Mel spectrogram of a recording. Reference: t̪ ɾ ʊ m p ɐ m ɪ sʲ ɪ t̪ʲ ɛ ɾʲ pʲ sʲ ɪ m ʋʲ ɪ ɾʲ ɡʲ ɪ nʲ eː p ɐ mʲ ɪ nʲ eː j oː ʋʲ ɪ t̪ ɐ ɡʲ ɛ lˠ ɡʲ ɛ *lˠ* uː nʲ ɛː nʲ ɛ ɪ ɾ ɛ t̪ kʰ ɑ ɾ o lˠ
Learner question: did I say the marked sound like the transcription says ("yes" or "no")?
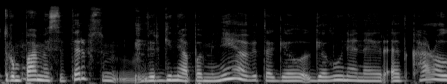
yes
